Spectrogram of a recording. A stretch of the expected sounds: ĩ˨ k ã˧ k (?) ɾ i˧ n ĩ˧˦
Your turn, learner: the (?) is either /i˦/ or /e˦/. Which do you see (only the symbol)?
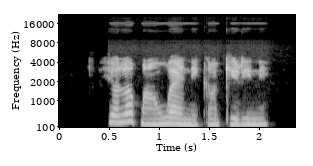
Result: i˦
